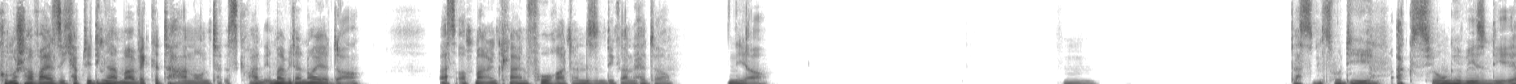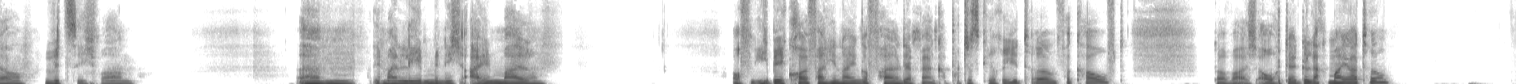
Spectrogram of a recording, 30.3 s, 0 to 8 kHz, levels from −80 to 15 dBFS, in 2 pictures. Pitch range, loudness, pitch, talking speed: 100-125 Hz, -21 LUFS, 115 Hz, 120 wpm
